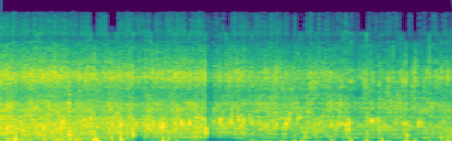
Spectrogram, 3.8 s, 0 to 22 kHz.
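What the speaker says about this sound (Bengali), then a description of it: "পেঁয়াজ ভাজা হয়ে গেছে, আমি 3টে টমেটো দিয়ে দিলাম" Tomatoes sizzling in a pan with fried onions for dal, a steady close broadband frying hiss with small crackles and pops throughout, no voices.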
